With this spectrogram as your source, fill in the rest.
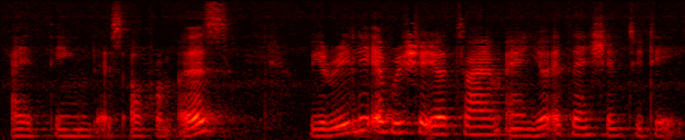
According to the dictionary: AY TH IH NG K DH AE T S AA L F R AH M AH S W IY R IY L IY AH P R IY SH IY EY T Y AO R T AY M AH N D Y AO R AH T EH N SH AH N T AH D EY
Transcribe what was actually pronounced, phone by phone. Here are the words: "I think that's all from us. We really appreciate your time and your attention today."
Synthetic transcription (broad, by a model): AY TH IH NG K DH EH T S AA L F R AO M AH S W IY R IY L IY AH P R IY SH IY EY T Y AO T AY M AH N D Y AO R AH T EH N SH AH N T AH D EY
